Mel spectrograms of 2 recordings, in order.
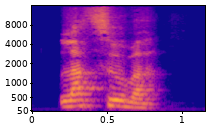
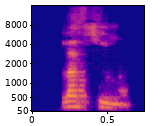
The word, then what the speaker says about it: Latsuma: Apparently, the locals told me that if you just say Satsuma, then Latsuma is the correct pronunciation. Okay. So, Latsuma.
